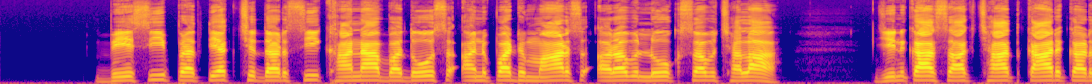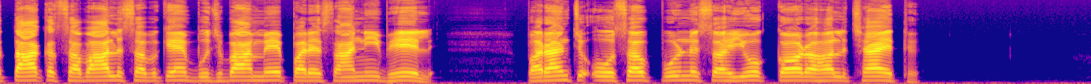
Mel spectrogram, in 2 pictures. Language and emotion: Maithili, neutral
